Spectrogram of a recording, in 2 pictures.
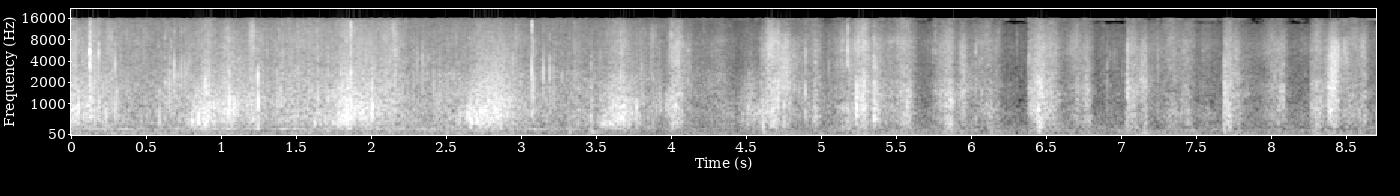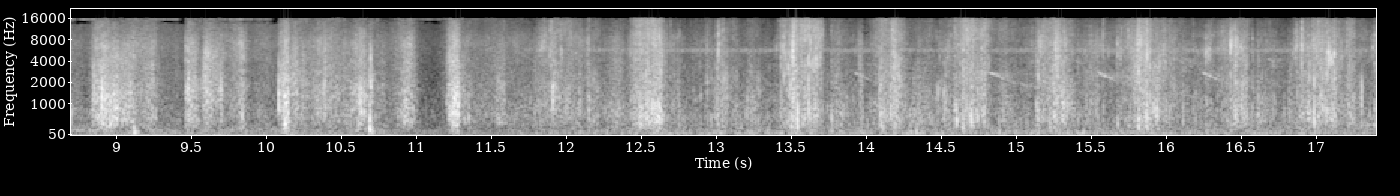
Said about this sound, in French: comme si on suivait notre invité en fait avec ses bruits de pas. Et c'est vrai que les bruits de pas c'est quelque chose de très facile à faire et je trouve un petit peu comme les oiseaux qui nous représentent vraiment les l'endroit où on est.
